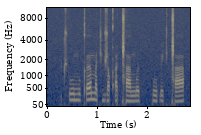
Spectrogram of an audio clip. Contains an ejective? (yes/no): yes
